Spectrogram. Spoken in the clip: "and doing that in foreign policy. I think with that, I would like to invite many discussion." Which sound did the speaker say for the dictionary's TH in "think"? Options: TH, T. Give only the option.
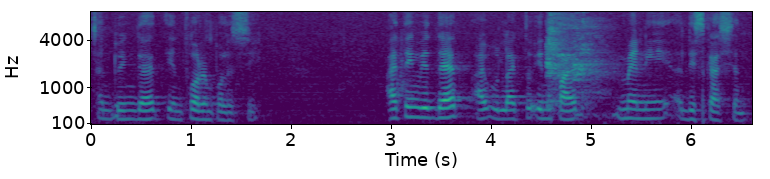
T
